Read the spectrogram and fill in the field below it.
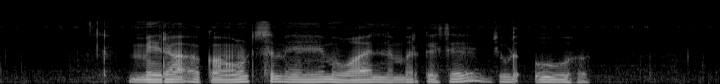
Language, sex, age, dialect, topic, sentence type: Magahi, male, 51-55, Central/Standard, banking, question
